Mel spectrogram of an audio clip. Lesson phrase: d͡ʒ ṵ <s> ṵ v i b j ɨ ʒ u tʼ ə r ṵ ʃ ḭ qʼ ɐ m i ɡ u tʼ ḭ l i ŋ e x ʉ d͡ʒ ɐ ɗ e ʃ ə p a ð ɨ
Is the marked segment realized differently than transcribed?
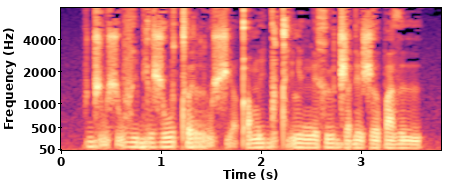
yes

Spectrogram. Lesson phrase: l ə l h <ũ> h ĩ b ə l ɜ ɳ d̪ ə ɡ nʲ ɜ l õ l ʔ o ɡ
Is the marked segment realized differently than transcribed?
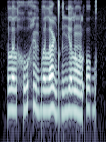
yes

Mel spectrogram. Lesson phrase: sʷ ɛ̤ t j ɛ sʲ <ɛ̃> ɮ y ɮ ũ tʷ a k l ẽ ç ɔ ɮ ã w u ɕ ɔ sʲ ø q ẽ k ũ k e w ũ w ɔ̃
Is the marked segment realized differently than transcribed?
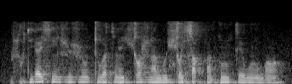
no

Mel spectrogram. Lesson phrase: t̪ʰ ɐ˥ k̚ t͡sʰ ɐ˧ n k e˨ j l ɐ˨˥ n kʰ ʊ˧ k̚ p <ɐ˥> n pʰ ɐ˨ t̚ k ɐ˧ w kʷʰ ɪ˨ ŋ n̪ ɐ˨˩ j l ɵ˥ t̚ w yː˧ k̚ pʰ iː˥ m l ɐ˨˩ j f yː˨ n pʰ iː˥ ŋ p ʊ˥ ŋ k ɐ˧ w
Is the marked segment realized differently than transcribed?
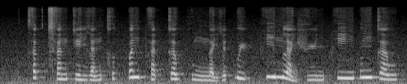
no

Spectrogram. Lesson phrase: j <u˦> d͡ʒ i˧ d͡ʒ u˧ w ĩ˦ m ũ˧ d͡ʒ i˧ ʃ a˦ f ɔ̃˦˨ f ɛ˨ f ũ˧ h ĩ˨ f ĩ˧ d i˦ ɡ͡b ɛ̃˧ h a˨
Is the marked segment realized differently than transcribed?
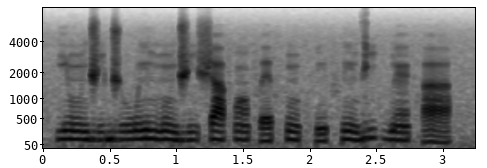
yes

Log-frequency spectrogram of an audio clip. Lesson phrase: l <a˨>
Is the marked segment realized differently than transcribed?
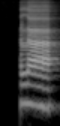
no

